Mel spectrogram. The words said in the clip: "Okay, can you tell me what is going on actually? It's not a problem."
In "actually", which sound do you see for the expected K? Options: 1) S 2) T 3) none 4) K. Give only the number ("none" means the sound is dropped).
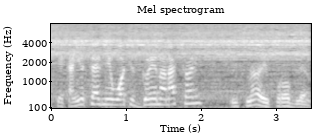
3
